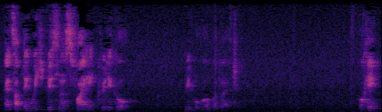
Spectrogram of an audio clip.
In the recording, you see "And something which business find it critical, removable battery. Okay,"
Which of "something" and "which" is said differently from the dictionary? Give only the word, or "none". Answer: something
